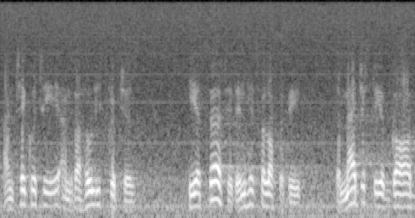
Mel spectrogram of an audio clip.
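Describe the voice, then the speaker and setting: A man's voice: mellow, lightly acted. An actor playing a solemn male reader of a memorial inscription, declaiming formally in a dramatised biography. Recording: long reverb, faint rumbling noise.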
